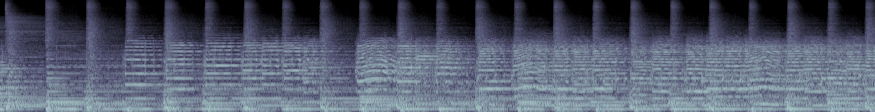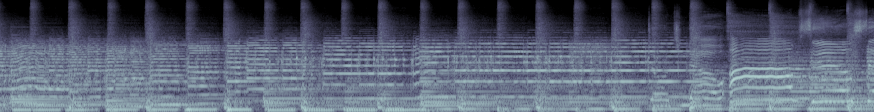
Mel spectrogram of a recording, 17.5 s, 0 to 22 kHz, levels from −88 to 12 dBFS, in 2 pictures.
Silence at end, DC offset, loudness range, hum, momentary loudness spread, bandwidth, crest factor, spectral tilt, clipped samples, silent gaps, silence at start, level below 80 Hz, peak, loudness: 0 s; under 0.1%; 3 LU; none; 5 LU; over 20 kHz; 16 dB; -5 dB/octave; under 0.1%; none; 0 s; -32 dBFS; 0 dBFS; -16 LUFS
